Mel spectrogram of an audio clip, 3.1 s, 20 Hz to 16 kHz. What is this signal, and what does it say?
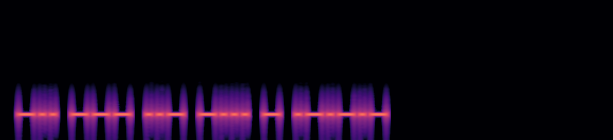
Morse code, heard as a keyed tone, about 44 wpm, 700 Hz. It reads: DOUBT.
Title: Sentences from Top 1500 Words 45wpm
